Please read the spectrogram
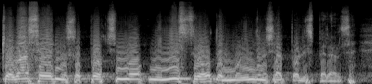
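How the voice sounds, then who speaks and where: Noticeable background noise fills the clip. Through it, a man's voice is heard. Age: 60s. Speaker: sports representative of a political movement. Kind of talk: assembly report.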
